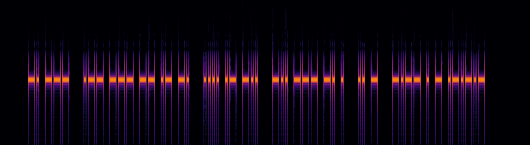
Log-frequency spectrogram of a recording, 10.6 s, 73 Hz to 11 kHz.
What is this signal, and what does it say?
Morse code, heard as a keyed tone, about 28 wpm, 700 Hz. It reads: NO WOMAN HAD DONE IT YET.
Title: Sentences from Top 1100 Words 28wpm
